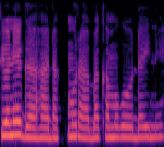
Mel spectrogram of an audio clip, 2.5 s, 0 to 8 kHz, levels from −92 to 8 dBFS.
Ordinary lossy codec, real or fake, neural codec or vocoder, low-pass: none; real; none; 7.2 kHz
